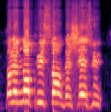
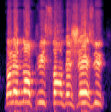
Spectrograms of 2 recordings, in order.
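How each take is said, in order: No difference in how they are said.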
